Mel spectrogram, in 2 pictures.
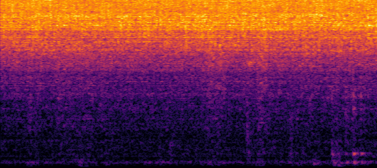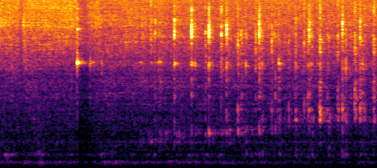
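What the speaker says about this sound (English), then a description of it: "I'm going to add hot water to that." Hot water runs steadily from a kitchen tap onto beef base for a soup, a continuous broad rush that shifts in tone as the container fills, with light clinks and splashes near the end.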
